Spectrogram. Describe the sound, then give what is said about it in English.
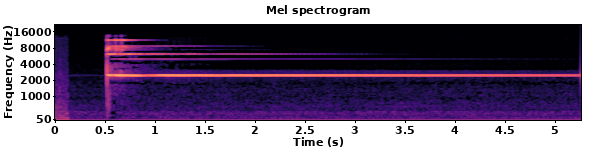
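A single chime is struck once, ringing out clear and bright, then sustains a long, pure tone that fades very slowly over several seconds in quiet surroundings. “The ringing of the chime was letting the intuitive energy flow in through the third eye, into your mind, into your body, and now into your reality.”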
